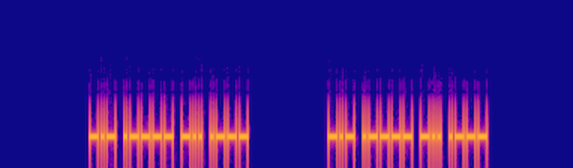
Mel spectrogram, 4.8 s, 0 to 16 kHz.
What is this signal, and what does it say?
Morse code, heard as a keyed tone, about 48 wpm, 700 Hz. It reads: K1DJ K1DJ
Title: Call Signs Repeated 3x - 50wpm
